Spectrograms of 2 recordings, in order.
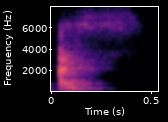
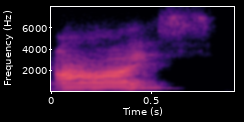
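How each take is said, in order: First: The vowel is clipped short. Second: The vowel is held long. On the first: The speaker calls it right. "when you get to ice, it's short" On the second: The speaker calls it wrong. "You wouldn't say ice"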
